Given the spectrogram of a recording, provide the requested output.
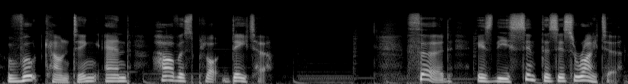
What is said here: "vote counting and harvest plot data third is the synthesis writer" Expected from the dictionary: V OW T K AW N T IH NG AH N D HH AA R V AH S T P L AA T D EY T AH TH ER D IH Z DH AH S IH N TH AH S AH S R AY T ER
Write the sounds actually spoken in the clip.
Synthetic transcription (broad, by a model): V OW T K AW N T IH NG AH N HH AA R V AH S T P L AA T D EY T AH TH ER D IH Z DH AH S IH N TH AH S AH S R AY T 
